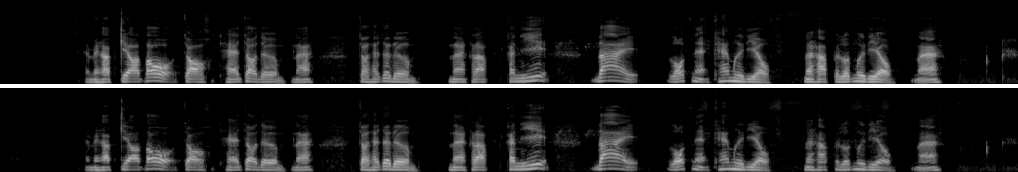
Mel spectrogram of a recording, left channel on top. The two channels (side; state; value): both; normal; correlation 0.65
